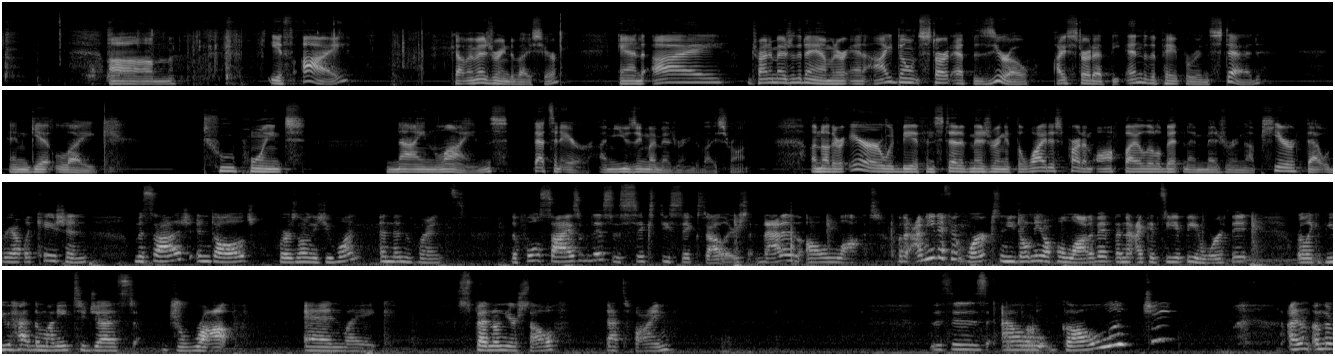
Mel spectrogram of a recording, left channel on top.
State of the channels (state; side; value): different; both; correlation 0.00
